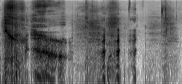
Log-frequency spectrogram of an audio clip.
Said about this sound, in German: Ich bin ganz kurz irritiert, weil wir hier so einen Darth Vader Sound in der Leitung haben. Sag mal, bist du irgendwie über deinem Glas eingeschlafen oder was hier schnauft irgendwas?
